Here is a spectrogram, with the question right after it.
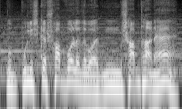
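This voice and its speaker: Guy doing greedy cartoon little brother, mid-pitched, taunting and demanding, village troublemaker. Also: fairly quick, over music, close to an everyday voice. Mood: taunting, threatening. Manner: taunting, pushy, threatening.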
